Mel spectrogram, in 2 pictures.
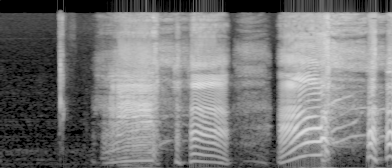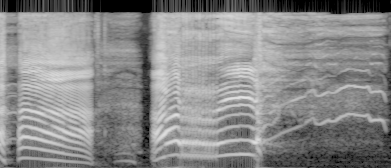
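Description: A young man shouts with excitement close to a microphone.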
